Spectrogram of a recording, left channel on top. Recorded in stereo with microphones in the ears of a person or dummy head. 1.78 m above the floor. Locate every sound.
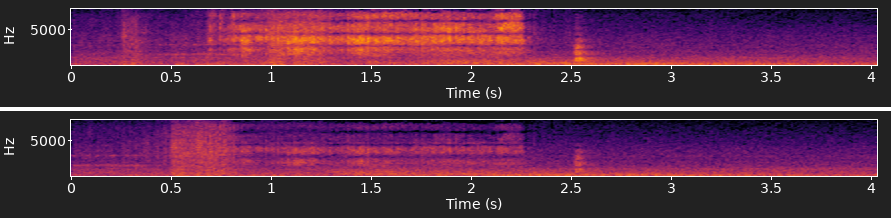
0.7 s tearing paper: 55° left (ahead or behind)
2.5 s hammering: 35° left (ahead or behind)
